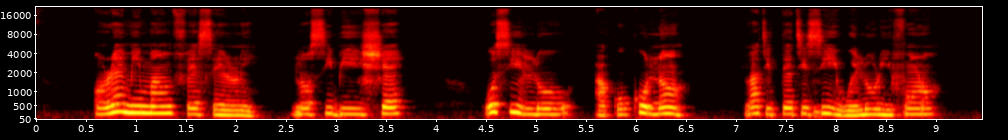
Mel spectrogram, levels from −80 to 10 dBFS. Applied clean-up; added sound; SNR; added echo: none; none; none; reverberation time 0.2 s.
